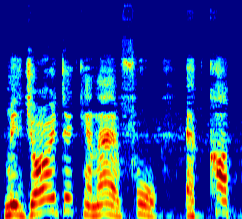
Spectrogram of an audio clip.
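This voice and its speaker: A man's voice: high voice, expressive, normal speed, a bit bright, breathy edge, low-quality recording. A man from Liberia with a Liberian accent, giving an impassioned political monologue in an emphatic, preacher-like way, repeating phrases for stress. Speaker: political commentator.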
